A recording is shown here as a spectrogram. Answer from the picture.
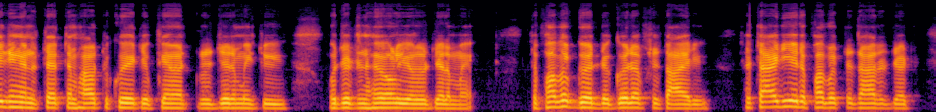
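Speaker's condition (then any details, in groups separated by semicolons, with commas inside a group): Cerebral palsy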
